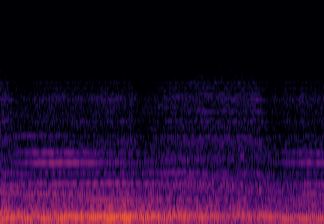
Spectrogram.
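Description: Vienna Smart Spheres 'Waking Giants' sound-design pad played from a keyboard, a low, dense sustained drone with many overtones, run through the preset's distortion and equalizer channel.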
